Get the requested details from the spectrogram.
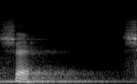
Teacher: ठीक, इसमें एक चीज़ और बचा हुआ है शायद, कौन सा, हाँ ये वाला बच गया यहाँ पर, शय शरीफे वाला शय। तो शय शरीफे वाला शय जो बोला जाता है वो तालु से बोला जाता है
